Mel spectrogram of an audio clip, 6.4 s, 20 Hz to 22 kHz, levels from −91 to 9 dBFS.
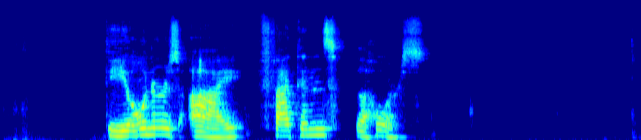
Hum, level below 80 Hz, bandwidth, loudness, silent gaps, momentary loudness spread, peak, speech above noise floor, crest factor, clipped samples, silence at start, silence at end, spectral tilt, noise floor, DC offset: none; -74 dBFS; 13.5 kHz; -35 LUFS; none; 14 LU; -16 dBFS; over 56 dB; 22 dB; under 0.1%; 1.1 s; 2.2 s; -5.5 dB/octave; under -90 dBFS; under 0.1%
